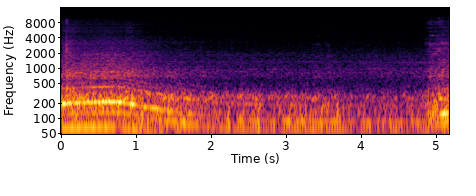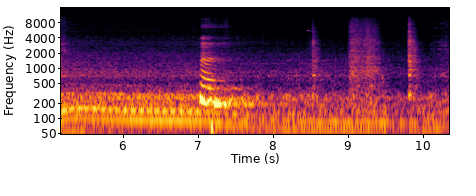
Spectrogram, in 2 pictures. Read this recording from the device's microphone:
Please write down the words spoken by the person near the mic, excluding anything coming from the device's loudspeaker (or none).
mm,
